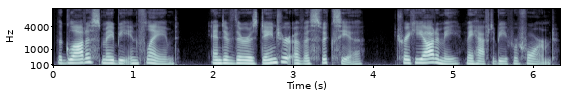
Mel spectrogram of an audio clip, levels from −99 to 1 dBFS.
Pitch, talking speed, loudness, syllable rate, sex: 175 Hz, 170 wpm, -18 LUFS, 5.4 syllables/s, female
